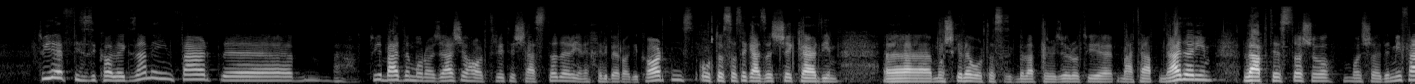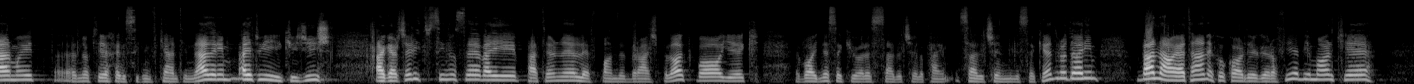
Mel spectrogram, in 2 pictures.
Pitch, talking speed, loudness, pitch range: 170 Hz, 130 wpm, -24 LUFS, 140-210 Hz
